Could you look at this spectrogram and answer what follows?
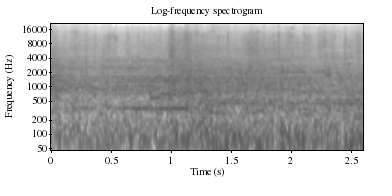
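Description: Kurgan horses of the Norsca army gallop in a Total War: Warhammer 3 battle, a steady, dense rumble of hooves running throughout.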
